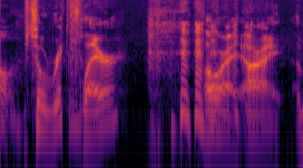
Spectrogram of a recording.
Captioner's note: laughing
